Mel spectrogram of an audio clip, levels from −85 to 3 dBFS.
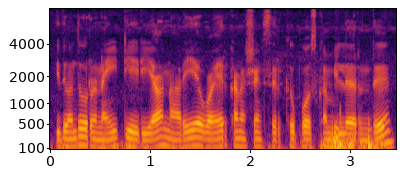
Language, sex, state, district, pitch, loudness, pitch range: Tamil, male, Tamil Nadu, Namakkal, 120 Hz, -17 LUFS, 115-120 Hz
